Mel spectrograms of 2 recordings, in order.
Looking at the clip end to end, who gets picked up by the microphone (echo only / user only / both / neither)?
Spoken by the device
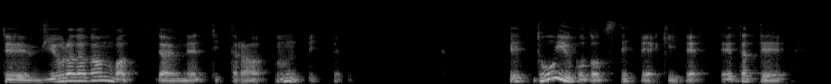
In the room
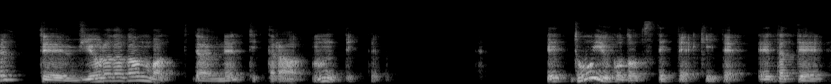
echo only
